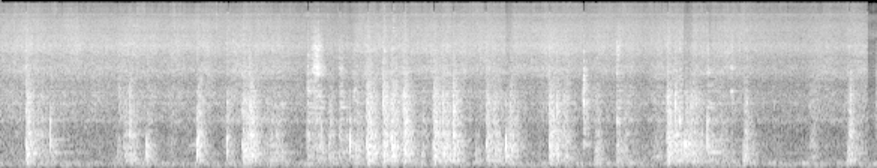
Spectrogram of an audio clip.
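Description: Ginger garlic paste sautéing in a pan, heard as a loud sizzle under frequent, uneven scraping and stirring strokes of a spoon against the pan, close up and without voices.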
